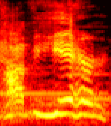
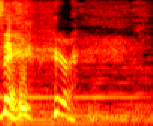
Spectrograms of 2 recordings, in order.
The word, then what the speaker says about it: Xavier: Javier, Phil, for the last time, his name is not Javier. It's Xavier.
